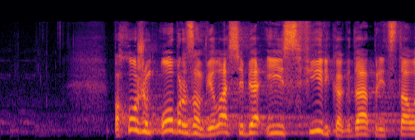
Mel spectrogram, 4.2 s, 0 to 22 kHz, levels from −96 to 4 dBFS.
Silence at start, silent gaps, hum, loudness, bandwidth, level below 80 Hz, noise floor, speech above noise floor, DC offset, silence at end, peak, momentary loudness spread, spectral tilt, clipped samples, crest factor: 1.15 s; none; none; -19 LUFS; 12 kHz; -76 dBFS; -60 dBFS; 40 dB; under 0.1%; 0 s; 0 dBFS; 4 LU; -1.5 dB/octave; under 0.1%; 22 dB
